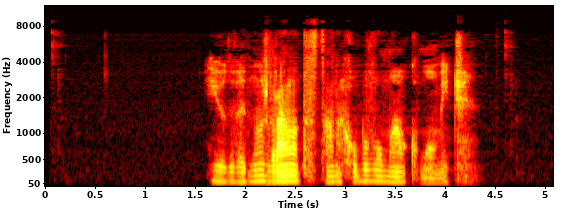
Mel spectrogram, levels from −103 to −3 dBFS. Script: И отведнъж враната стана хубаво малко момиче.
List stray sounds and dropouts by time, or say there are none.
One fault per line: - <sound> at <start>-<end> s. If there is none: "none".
none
